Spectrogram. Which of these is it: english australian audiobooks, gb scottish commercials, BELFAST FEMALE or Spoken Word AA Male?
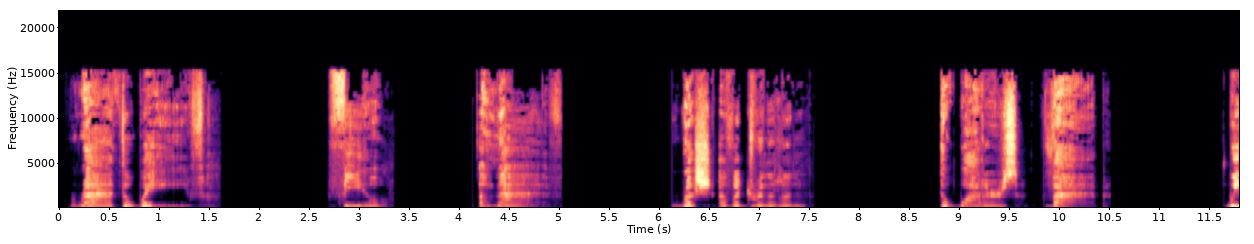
Spoken Word AA Male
